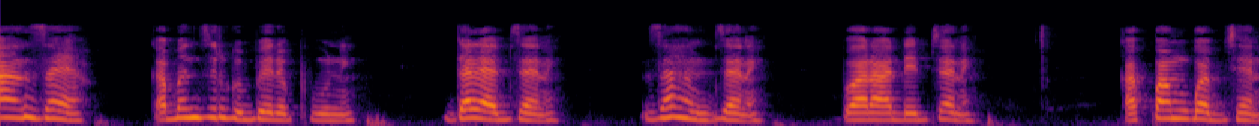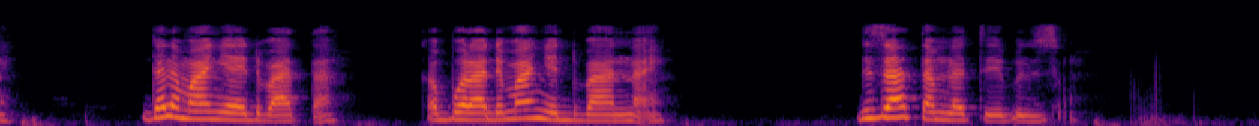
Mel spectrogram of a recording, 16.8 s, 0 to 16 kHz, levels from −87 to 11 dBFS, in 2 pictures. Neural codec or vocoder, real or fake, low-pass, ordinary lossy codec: none; real; 7.2 kHz; AAC, 48 kbps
